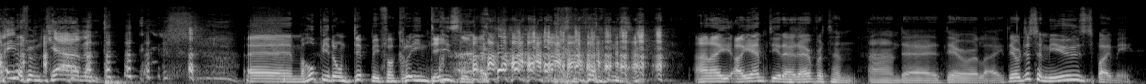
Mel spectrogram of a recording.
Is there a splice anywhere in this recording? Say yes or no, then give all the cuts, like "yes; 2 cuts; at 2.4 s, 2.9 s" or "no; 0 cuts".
no; 0 cuts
